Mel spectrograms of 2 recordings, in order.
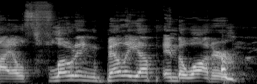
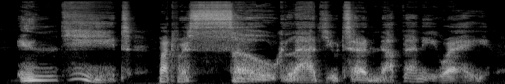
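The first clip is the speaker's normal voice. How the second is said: very slow, drawn-out hissing snake voice; 8 semitones lower, 6 dB quieter than usual. Voicing a Yuan-Ti emerging from shadows to greet the party: hissing Yuan-Ti voice. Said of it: "then you hear a hissing".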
